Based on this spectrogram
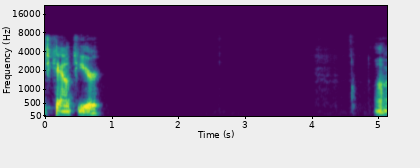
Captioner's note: mouse clicking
